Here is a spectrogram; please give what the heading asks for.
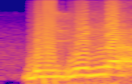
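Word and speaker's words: بسم الله: Bismillah asalnya bi ismillah, ke mana hamzahnya? Ke mana alif pada hamzahnya? Alif pada hamzahnya dibuang, hamzahnya dibuang, ba dengan sin disambung, ditulis disambung, diucapkannya disambung, bismillah.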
